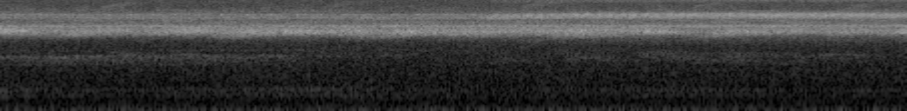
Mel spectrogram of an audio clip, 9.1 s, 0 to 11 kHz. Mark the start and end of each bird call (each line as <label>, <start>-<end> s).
Cinnamon-throated Woodcreeper (Dendrexetastes rufigula), 0.0-8.9 s
Hauxwell's Thrush (Turdus hauxwelli), 0.0-9.1 s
